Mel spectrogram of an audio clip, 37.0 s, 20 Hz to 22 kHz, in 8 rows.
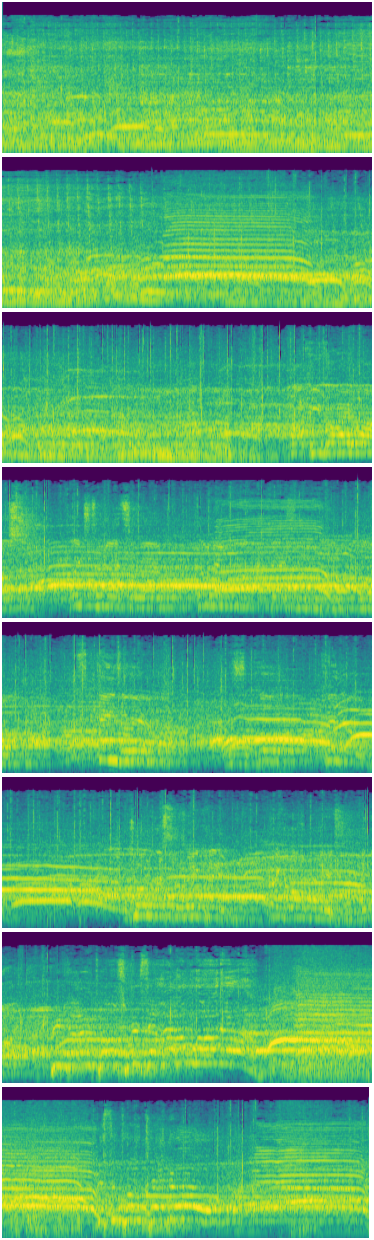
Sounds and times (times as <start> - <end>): Inside, large room or hall: 0.0 - 36.9
Speech: 12.8 - 18.8, 19.4 - 20.6, 21.3 - 23.1, 24.6 - 31.0, 33.6 - 35.0.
